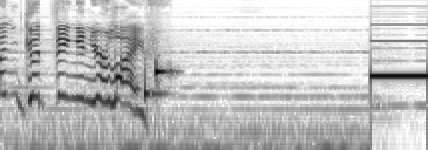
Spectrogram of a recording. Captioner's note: xbox achievement sound; beeeeeeeeeeeep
